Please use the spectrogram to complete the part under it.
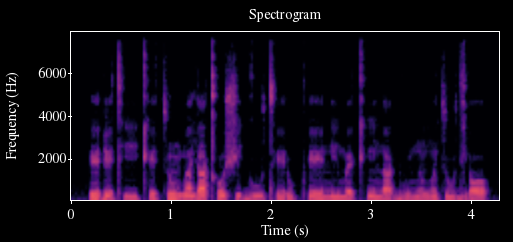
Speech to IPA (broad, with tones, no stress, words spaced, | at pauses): e˦ɗe˨tʰiː˨kʰe˨ t͡sũ˦bã˦ja˦kʰo˦ ʃi˦ɡuː˦tʰe˨ɾu˦ pʰeː˦˨ni˦˨mɛ˨kʰĩ˦˨ na˨ɡ͡bu˨ mĩ˨ɡʷĩ˦t͡suː˨ di˨ɾɔ˨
